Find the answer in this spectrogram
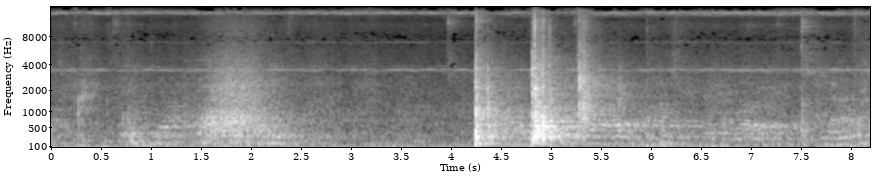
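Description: Handling noise: a brief scraping swell, then three sharp knocks about half a second apart, with a short voice among them.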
